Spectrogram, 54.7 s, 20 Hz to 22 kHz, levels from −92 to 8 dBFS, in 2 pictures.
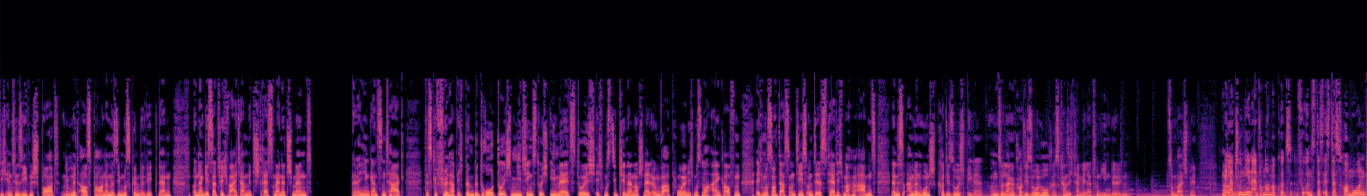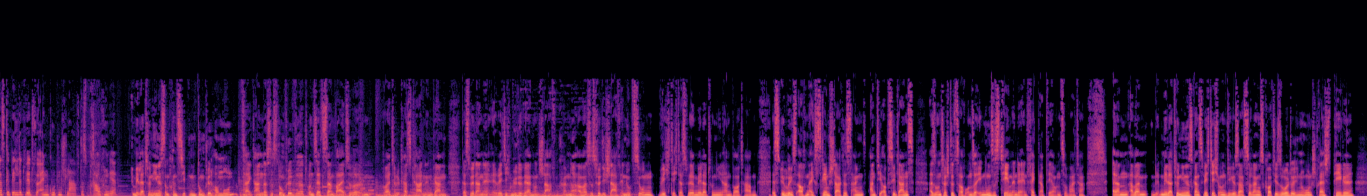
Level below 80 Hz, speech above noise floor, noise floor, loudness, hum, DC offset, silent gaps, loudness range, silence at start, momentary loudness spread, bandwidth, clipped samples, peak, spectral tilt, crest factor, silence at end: -44 dBFS; over 68 dB; under -90 dBFS; -22 LUFS; none; under 0.1%; 6.42-7.00 s, 49.52-49.56 s; 4 LU; 0 s; 8 LU; 14 kHz; under 0.1%; -6 dBFS; -5.5 dB/octave; 16 dB; 0 s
